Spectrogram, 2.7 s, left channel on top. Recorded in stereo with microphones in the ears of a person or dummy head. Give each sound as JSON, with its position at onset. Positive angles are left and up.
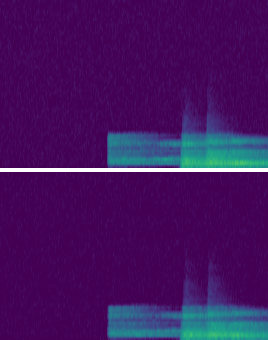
{"t": 1.1, "sound": "laughter", "side_deg": 25, "distance_m": 0.8}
